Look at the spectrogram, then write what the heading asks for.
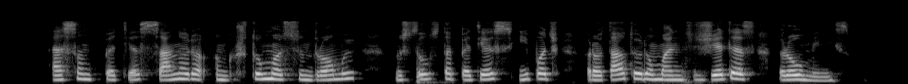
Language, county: Lithuanian, Vilnius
